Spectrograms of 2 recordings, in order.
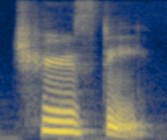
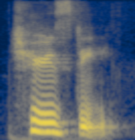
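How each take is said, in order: Both takes have the same delivery.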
